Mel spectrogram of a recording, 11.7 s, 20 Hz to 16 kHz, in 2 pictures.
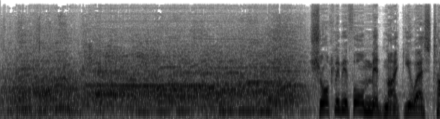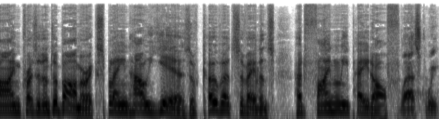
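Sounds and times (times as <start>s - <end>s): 
large crowd in New York and Washington cheering: 0.0s - 6.0s
speech: 4.2s - 11.7s.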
